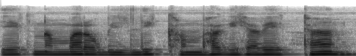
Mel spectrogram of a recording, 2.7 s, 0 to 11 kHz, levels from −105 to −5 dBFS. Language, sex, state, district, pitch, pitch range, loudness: Chhattisgarhi, male, Chhattisgarh, Sarguja, 130 Hz, 125-135 Hz, -17 LUFS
